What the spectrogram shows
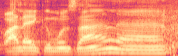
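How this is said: It is said in a soft, sultry, swaying voice.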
